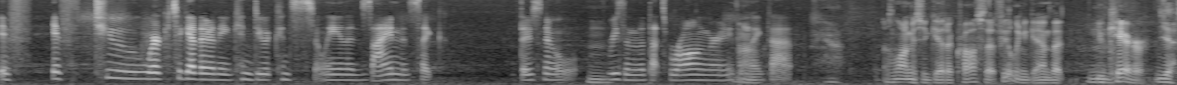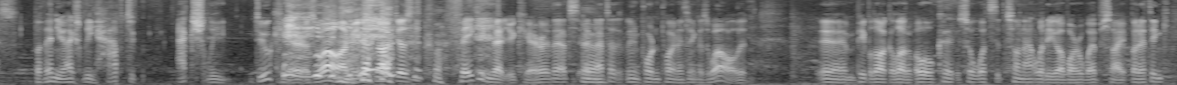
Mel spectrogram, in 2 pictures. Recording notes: A triple set of interviews. Recorded at UXLx 2015.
